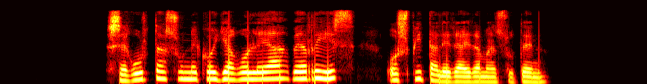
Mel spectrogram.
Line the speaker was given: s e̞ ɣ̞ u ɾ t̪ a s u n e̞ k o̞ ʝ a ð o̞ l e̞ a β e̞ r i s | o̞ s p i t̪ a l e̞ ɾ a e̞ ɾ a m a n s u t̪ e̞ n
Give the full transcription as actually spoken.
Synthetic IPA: s e̞ ɣ̞ u ɾ t̪ a s u n e̞ k o̞ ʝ a ɣ o̞ l e̞ a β e̞ r i s | o̞ s p i t̪ a l e̞ ɾ a e̞ ɾ a m a n s u t̪ e̞ n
